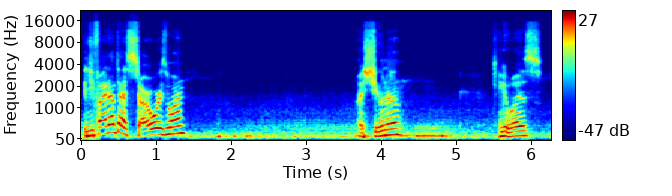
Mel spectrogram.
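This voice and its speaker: A man's voice: on the high side, animated, slow, background noise. Chatty man streaming from his car. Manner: chatty, rambling, swears freely. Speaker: rideshare driver live-streaming to chat. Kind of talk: casual chat to a live stream.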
